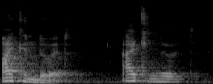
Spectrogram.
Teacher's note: if we're not stressing the can we change the ah to a schwa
